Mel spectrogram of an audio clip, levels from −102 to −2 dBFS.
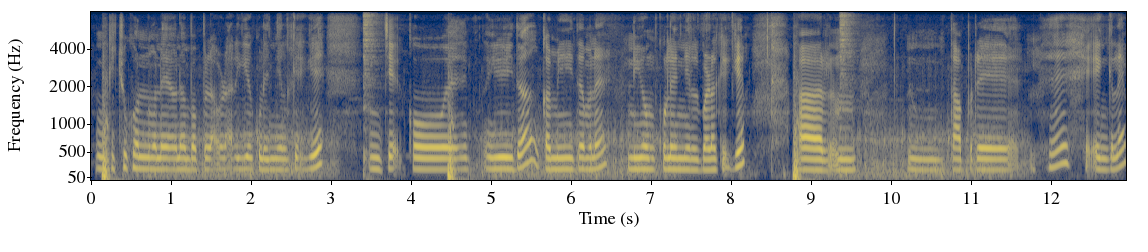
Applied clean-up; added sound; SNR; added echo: none; Hi-hat + Fire; 11 dB; none.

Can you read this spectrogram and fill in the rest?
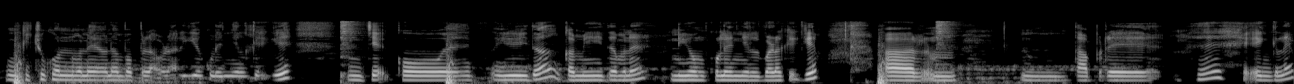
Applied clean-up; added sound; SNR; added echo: classical method Wiener filter.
